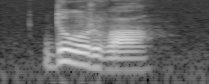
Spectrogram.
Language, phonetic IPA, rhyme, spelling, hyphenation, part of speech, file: Hungarian, [ˈdurvɒ], -vɒ, durva, dur‧va, adjective, Hu-durva.ogg
- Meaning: 1. coarse (of inferior quality) 2. brusque, rough, rude 3. extreme, epic, solid, heavy, gross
